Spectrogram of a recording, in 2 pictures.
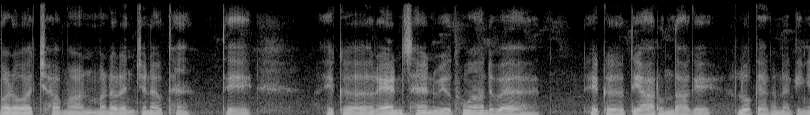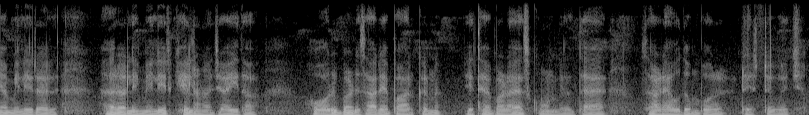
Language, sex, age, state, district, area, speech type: Dogri, male, 30-45, Jammu and Kashmir, Udhampur, rural, spontaneous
